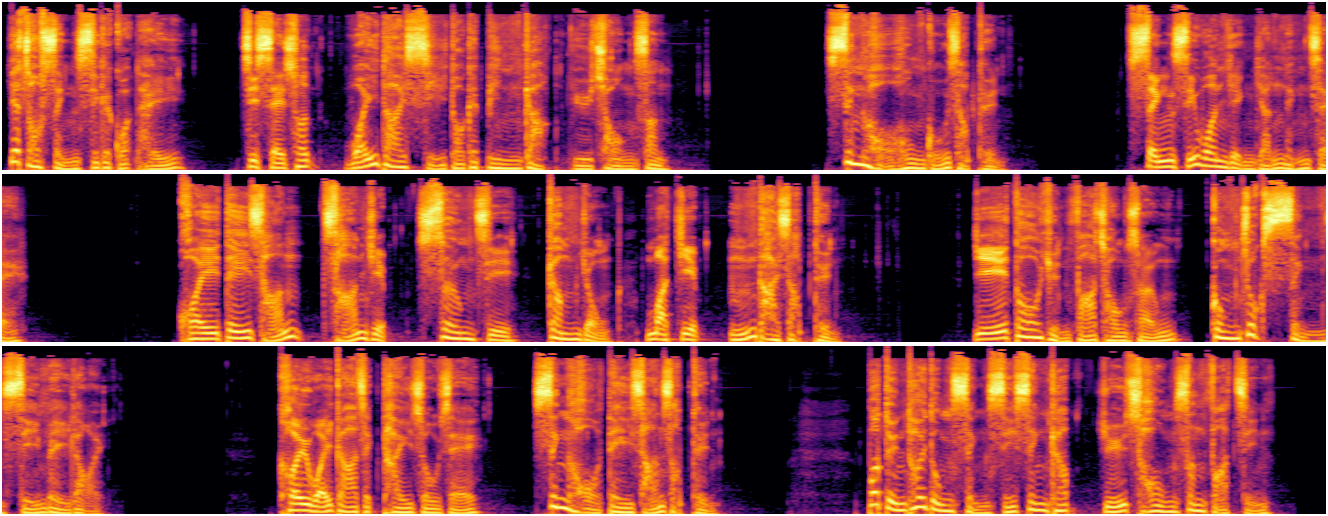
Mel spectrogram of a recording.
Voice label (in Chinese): 男粤 专题 企业 稳重; 粤语; 星河控股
